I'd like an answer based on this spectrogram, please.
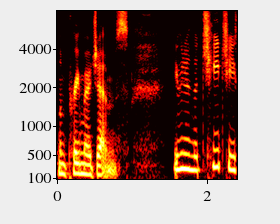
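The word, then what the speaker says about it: Primogem: So it's a primordial gem, a primo gem. That's why it's meant to be pronounced that way.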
